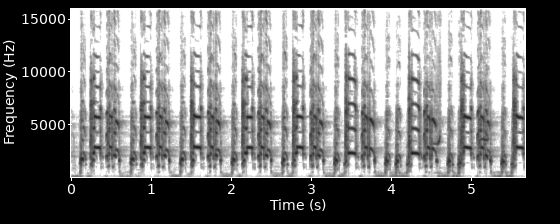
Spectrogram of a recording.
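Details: Loud, harsh, rasping calls from a Grey francolin (teetar) in a steady run of clipped, squawky phrases, each made of two or three grating notes, repeated about every half second; no background sounds.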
